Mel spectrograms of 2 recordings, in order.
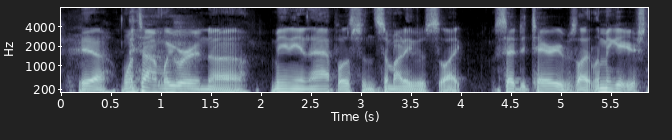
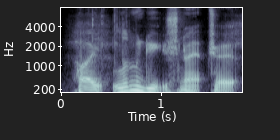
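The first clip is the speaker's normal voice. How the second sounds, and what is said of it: Imitates another person's voice. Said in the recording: “do the McElwain. Let me get your Snapchat impression.”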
